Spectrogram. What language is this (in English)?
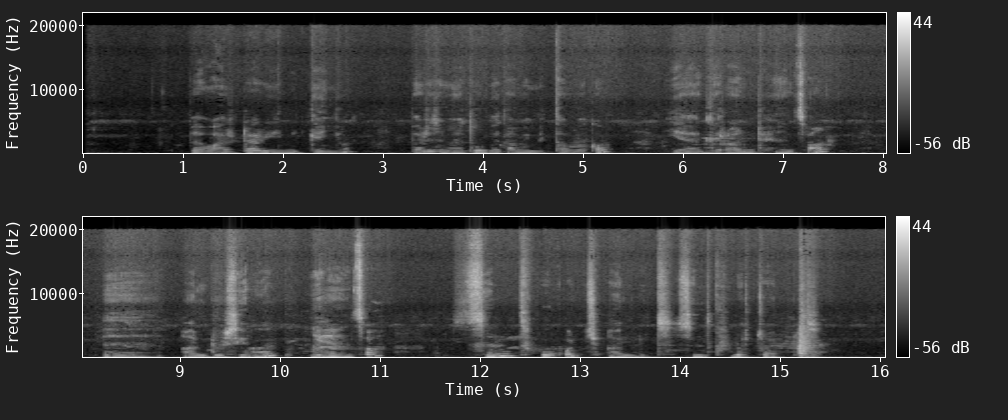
Amharic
